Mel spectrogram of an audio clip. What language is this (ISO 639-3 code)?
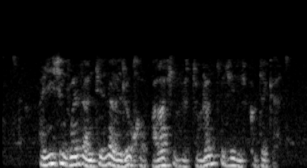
spa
